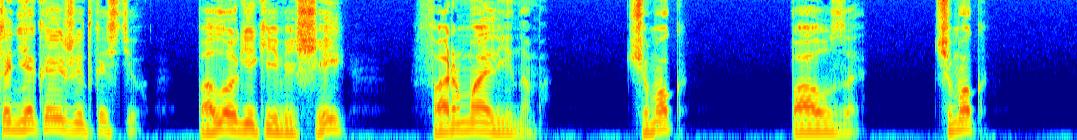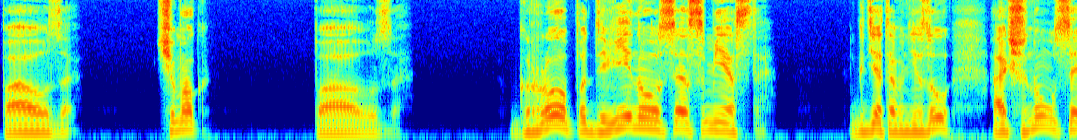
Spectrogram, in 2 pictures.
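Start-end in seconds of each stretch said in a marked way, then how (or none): 4.7-11.1 чмок up, пауза dropped low; rhythmic pump. A narrator's reading. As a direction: mechanical beat: чмок rising, пауза falling deep. Ритмичный звук помпы. (ритмично: «чмок» вверх, «пауза» низко вниз)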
